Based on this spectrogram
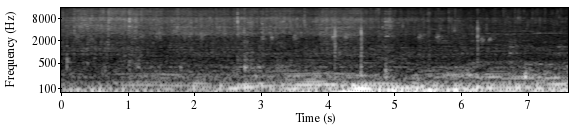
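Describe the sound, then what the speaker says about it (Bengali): Onion and green chillies fry in hot tempering oil, a steady close sizzle running through the whole stretch with a brief swell midway, no voices over it. "পেঁয়াজ, দিয়ে কটা কাঁচা লঙ্কা দিয়ে ফোড়নটা ভালো করে ভেজে নেব"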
